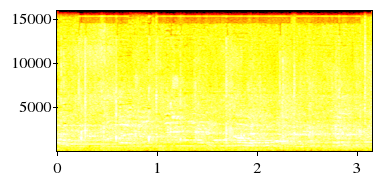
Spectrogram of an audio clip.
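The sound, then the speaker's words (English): A student section cheers at a college volleyball match. The crowd roar is dense and unbroken, with a commentator talking over it. “The Mac student section coming alive here at the Bob.”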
